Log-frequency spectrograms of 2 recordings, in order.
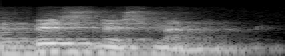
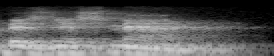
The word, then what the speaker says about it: businessman: he works as a businessman not businessman so man has a weak form which is plus a schwa not an air as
